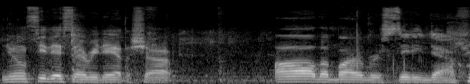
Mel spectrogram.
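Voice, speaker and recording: A man's medium-pitched, monotone, flat voice over noticeable background noise. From Mexican heritage. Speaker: barber, vlogger. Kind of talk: casual vlog. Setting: barbershop. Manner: fast; casual, slangy.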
